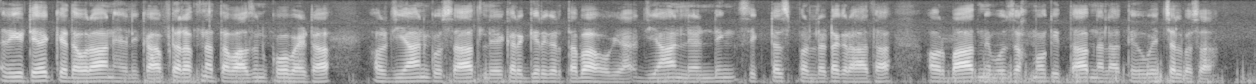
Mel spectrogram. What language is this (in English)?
Urdu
